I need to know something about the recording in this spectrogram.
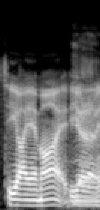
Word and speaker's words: Timi: Well, why are you pronouncing the word in a more difficult way than it needs to be pronounced? yeah, there isn't no E, no Y there at all. It's Timi.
